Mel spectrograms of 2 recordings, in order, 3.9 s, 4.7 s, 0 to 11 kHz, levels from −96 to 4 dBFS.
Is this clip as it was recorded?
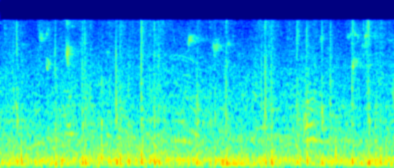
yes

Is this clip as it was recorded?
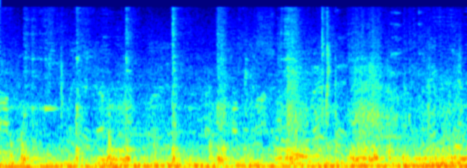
no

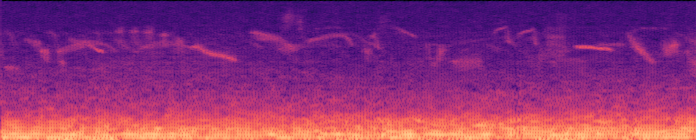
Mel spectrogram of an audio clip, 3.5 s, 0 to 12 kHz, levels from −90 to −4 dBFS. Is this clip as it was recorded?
no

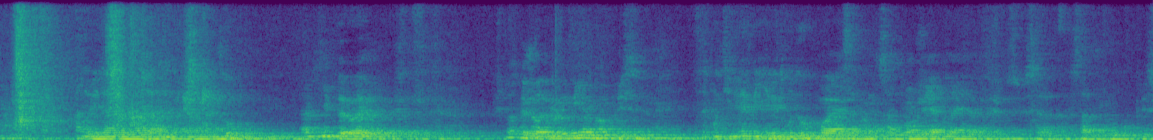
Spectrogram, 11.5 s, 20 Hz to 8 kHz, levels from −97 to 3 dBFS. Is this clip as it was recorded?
yes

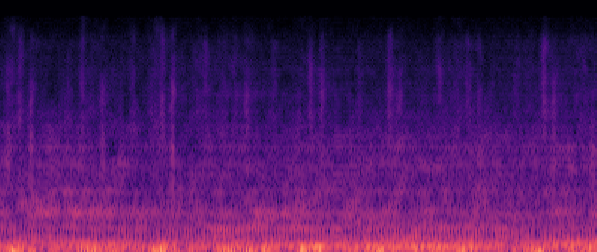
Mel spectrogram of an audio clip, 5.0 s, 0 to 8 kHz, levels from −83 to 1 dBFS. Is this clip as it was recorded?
no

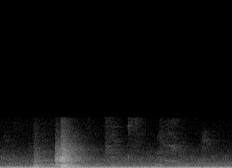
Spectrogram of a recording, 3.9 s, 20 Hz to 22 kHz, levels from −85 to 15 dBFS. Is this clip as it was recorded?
yes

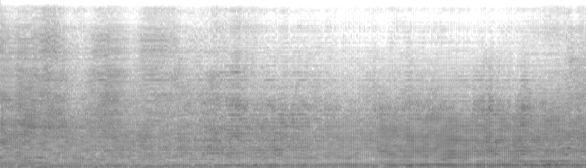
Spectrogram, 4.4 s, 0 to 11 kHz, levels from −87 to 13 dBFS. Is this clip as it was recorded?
no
